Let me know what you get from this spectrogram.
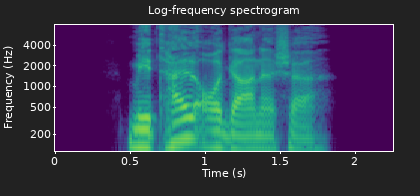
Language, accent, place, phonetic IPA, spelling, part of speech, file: German, Germany, Berlin, [meˈtalʔɔʁˌɡaːnɪʃɐ], metallorganischer, adjective, De-metallorganischer.ogg
- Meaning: inflection of metallorganisch: 1. strong/mixed nominative masculine singular 2. strong genitive/dative feminine singular 3. strong genitive plural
